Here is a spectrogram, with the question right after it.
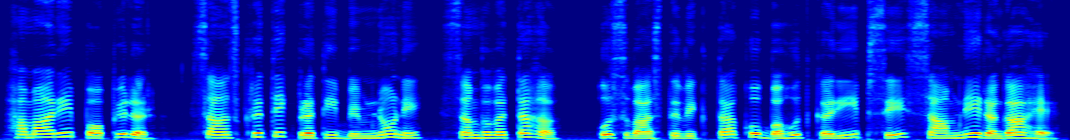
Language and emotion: Hindi, neutral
